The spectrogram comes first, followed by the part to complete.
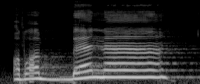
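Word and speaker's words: رَبَّنَا: Rabbana, ra-nya ini kita bunyikan secara tafkhim karena ra berbaris dan kita lihat barisnya itu di atas. Ya. Jadi kalau misalkan ra-nya barisnya di atas, bacanya tebal. Pangkal lidah kita dinaikkan, diangkat.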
